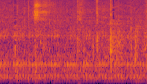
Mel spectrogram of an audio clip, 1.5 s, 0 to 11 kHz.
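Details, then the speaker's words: Amiga 1000 power-supply fan, dirty, with a steady mid-pitched whir, faint higher whine and light rough chatter. Owner thinks the fan needs replacing. "it's interesting you can hear that noise from the fan so anyway i don't know if you can see how dirty that is"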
